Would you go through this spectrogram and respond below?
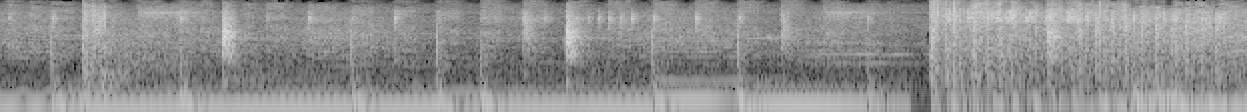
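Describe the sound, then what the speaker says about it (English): Dense, rapid suppressive marching gunfire in a video game rattles in steady bursts, loud and continuous, with a shift to heavier overlapping shots near the end over a low rumbling backdrop. "Gunfire? This pattern. Suppressive marching fire."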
